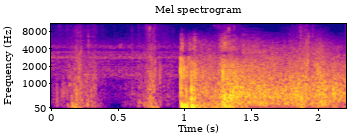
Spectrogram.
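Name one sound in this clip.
A rifle shot cracks loudly.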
